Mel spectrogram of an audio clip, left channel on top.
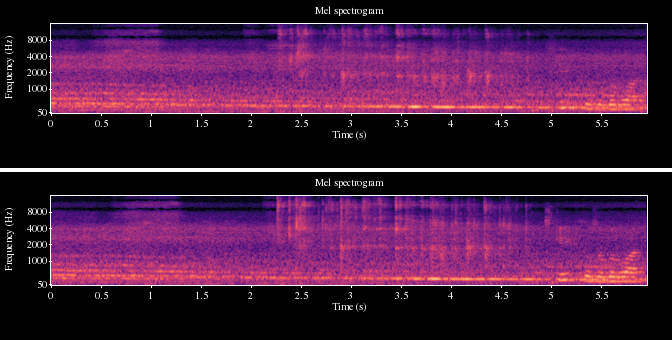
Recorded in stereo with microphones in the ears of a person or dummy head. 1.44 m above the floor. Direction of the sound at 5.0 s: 50° right (ahead or behind).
